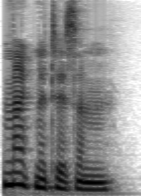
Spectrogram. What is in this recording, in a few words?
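"magnetism", British English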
